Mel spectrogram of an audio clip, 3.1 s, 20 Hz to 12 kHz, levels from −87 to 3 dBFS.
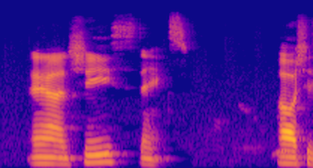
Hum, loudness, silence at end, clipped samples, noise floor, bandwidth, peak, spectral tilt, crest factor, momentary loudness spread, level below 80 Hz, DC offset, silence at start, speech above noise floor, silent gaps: none; -20 LUFS; 0 s; under 0.1%; -61 dBFS; 9 kHz; 0 dBFS; -4.5 dB/octave; 22 dB; 19 LU; -76 dBFS; under 0.1%; 0.3 s; 41 dB; none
